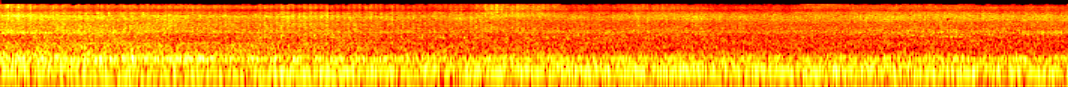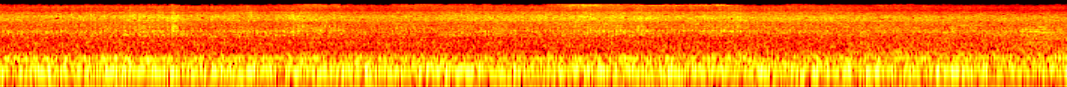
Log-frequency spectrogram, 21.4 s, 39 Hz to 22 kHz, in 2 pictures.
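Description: KAI CC 206 diesel-electric locomotive pulling away with its engine running, followed by stainless-steel executive-class passenger coaches rolling slowly past with a steady low rumble. The engine is most prominent in the first couple of seconds, then the coaches' rumble takes over.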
